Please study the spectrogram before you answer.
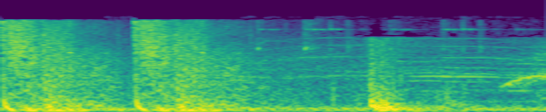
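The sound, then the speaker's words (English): Gunfire cracks out in a tense drama scene as two sharp bangs, the second louder than the first, over a dense rumbling background with no talk. “you just shot her in cold blood”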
